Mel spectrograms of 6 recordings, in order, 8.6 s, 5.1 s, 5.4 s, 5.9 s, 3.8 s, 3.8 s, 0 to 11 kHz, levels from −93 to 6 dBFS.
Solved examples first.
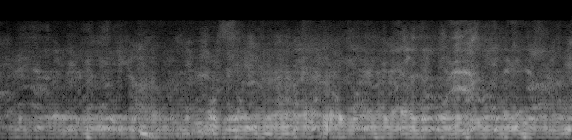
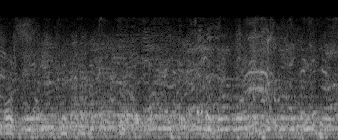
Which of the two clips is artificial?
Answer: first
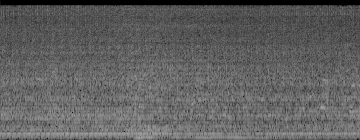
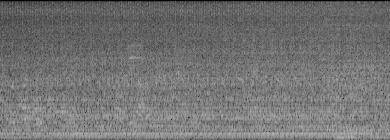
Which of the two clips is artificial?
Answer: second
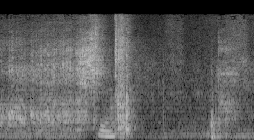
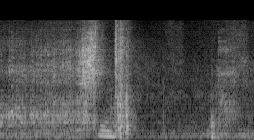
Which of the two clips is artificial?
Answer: second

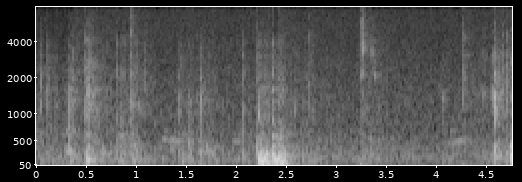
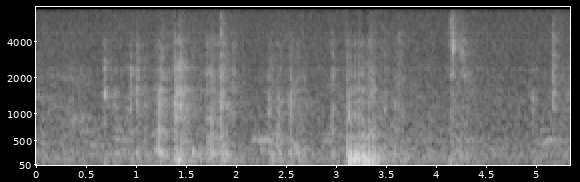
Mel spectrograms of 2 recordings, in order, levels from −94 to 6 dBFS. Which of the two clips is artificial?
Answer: second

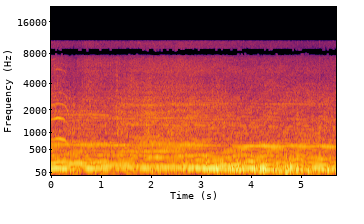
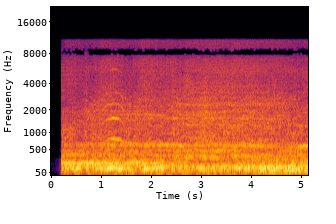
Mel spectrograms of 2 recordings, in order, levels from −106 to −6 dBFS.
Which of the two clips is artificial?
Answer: second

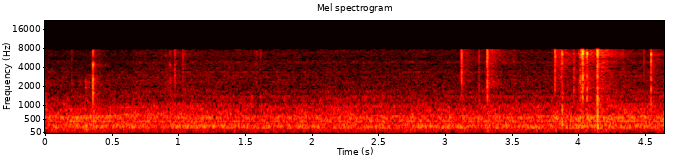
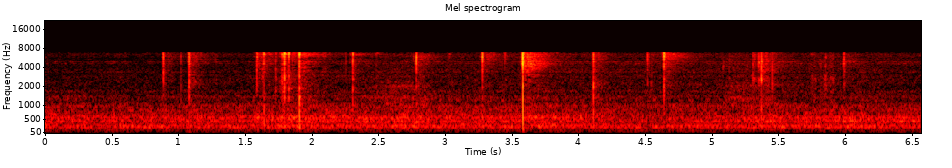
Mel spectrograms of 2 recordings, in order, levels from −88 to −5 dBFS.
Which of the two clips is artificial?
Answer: second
